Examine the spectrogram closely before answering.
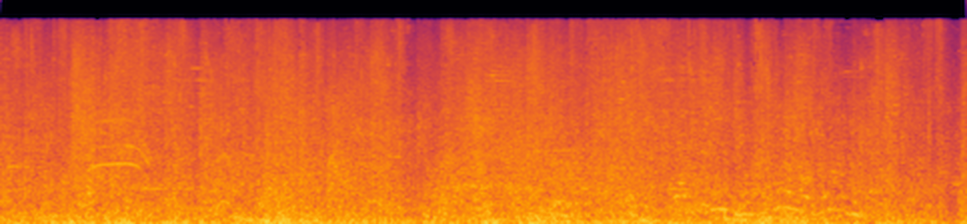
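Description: Game spells whoosh and crackle in a busy battle.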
